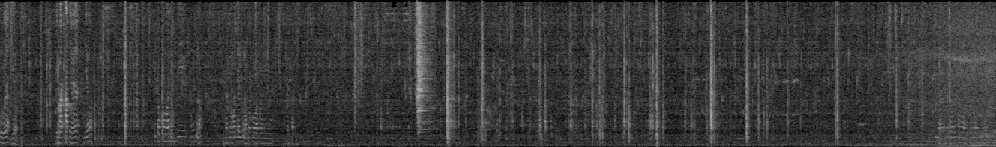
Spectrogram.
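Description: Scattered sharp clicks and knocks of a scooter's plastic body panels being handled and pressed into place.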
